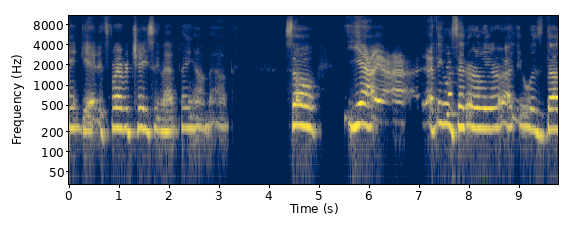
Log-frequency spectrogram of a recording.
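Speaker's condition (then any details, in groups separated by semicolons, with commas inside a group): Parkinson's; deep brain stimulation, surgery four years after diagnosis; on dopamine agonist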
